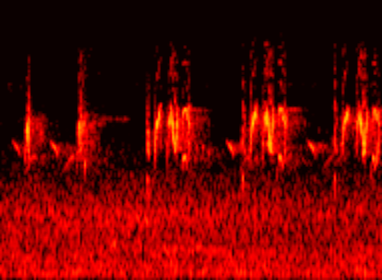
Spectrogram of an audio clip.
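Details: Nocturnal mockingbird singing from a nearby tree: a short sliding whistle followed by a sharp note, then repeated three-part scratchy chirp phrases about once a second.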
